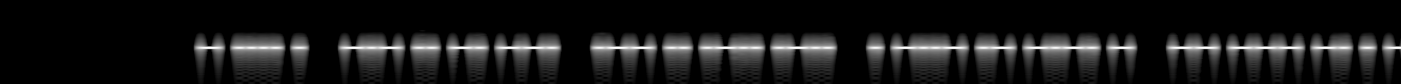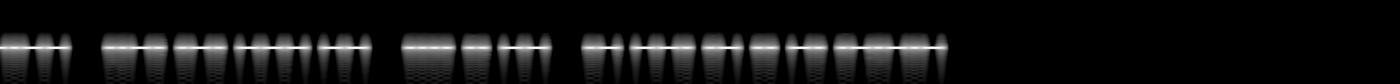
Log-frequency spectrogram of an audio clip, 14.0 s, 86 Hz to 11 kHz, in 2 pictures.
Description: Morse code, heard as a keyed tone, about 40 wpm, 700 Hz. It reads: THE KING WILL EXACT MONEY FROM HIM AGAIN.
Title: Sentences from Top 1300 Words 40wpm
